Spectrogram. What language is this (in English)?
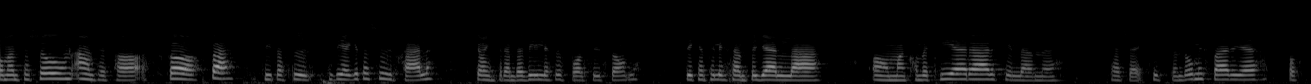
Swedish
